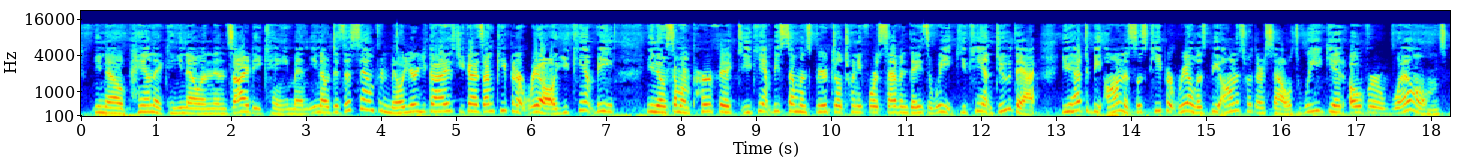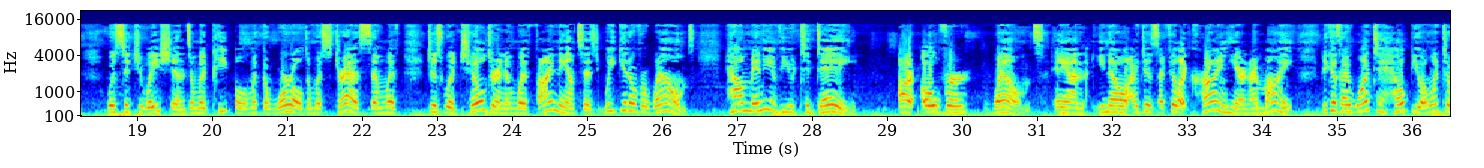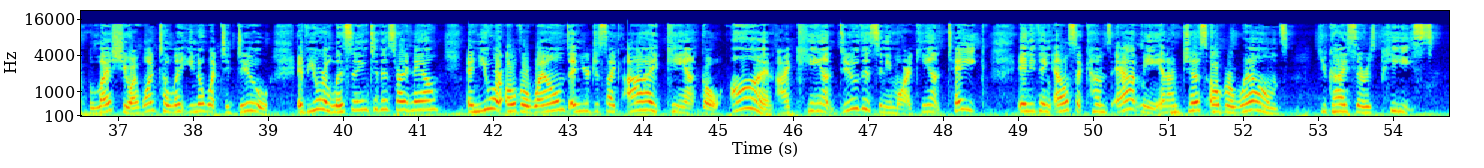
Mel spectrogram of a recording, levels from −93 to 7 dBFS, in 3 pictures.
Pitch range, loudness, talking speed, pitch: 210-275 Hz, -18 LUFS, 180 wpm, 245 Hz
